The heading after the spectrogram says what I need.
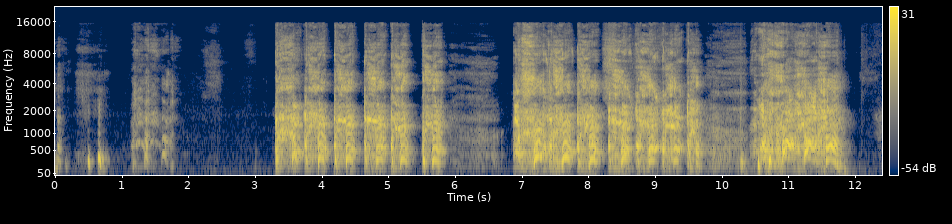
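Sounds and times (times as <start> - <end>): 
person coughing: 1.2 - 1.9, 3.3 - 6.0, 6.9 - 12.0
person clearing throat: 3.3 - 5.9, 6.9 - 9.8, 10.4 - 12.0.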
